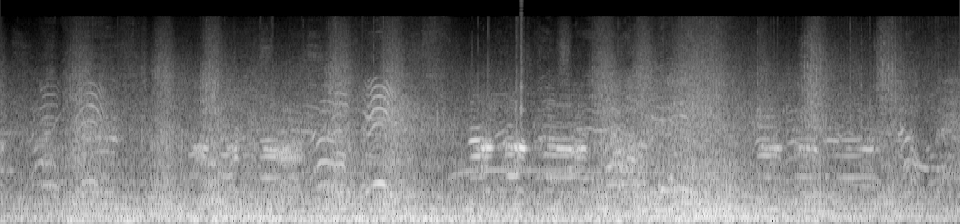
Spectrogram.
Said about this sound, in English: The bikers drive by slowly, coming in waves. Some even take multiple trips.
